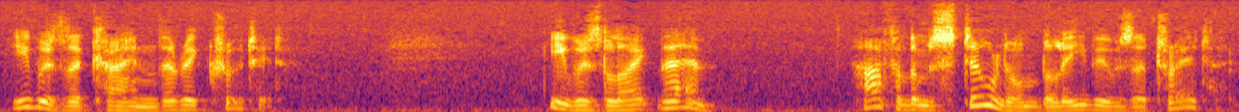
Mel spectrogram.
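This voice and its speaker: A man's voice: mid-range voice, very animated, moderate pace, husky, dull audio. An actor playing a bitter, blunt veteran British intelligence man in a radio drama, with an emphatic, scornful manner.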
